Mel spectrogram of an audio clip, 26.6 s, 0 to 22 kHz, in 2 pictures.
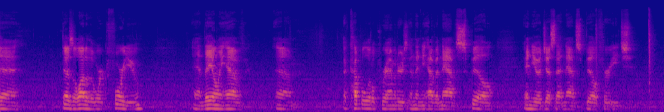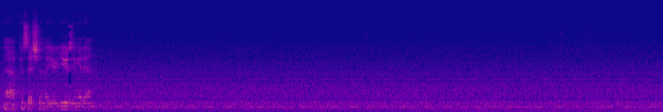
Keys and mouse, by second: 9.4-11.9 drag, 12.1 Left, 13.0 BackSpace, 17.6-20.9 drag, 21.6 BackSpace, 24.0 l.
